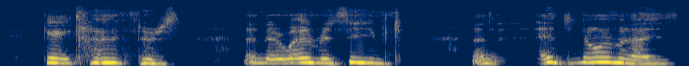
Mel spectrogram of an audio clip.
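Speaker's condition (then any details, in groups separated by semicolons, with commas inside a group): Speech impediment; disabled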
